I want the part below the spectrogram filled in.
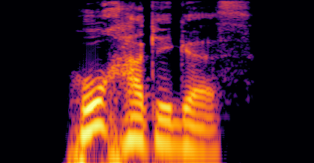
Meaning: strong/mixed nominative/accusative neuter singular of hochhackig
- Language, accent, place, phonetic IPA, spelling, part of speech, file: German, Germany, Berlin, [ˈhoːxˌhakɪɡəs], hochhackiges, adjective, De-hochhackiges.ogg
